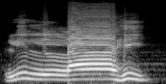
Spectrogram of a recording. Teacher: Lillahi harus dibaca tipis lamnya.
